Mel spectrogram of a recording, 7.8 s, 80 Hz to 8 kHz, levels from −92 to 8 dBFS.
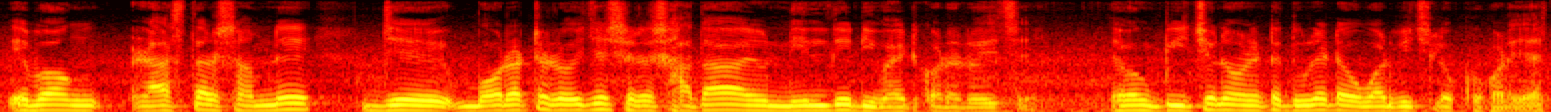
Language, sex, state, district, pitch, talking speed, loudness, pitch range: Bengali, male, West Bengal, North 24 Parganas, 130 Hz, 185 wpm, -19 LUFS, 125-140 Hz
